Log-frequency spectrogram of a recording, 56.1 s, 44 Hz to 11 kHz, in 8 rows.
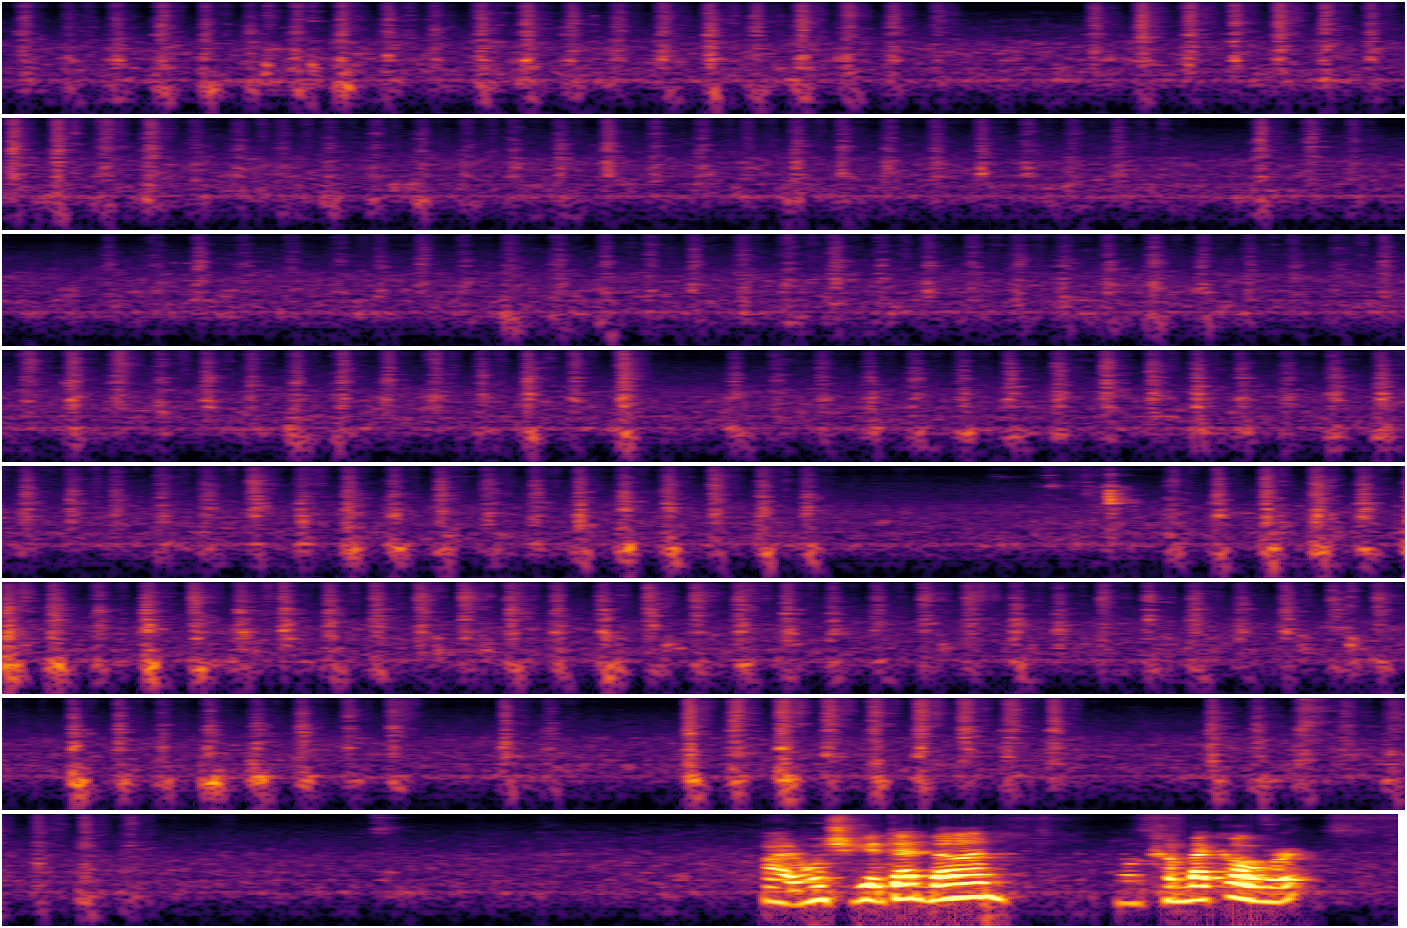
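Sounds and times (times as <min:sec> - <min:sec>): brush tapping on canvas: 0:00.0 - 0:04.8, 0:05.4 - 0:13.9, 0:14.5 - 0:32.2, 0:33.5 - 0:49.9.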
